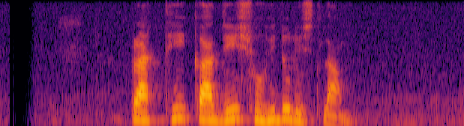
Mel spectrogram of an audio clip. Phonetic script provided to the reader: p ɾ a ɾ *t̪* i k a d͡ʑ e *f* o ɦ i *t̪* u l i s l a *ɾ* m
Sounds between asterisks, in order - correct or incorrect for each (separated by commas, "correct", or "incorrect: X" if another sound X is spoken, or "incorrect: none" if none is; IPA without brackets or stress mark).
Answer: incorrect: t̪ʰ, incorrect: ʃ, incorrect: d̪, incorrect: none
